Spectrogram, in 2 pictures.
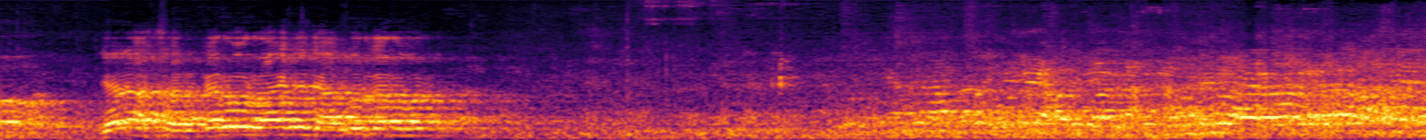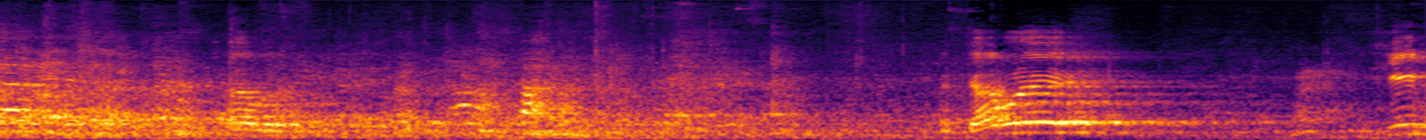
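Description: A middle-aged man speaks forcefully through a microphone and loudspeakers, echoing outdoors.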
